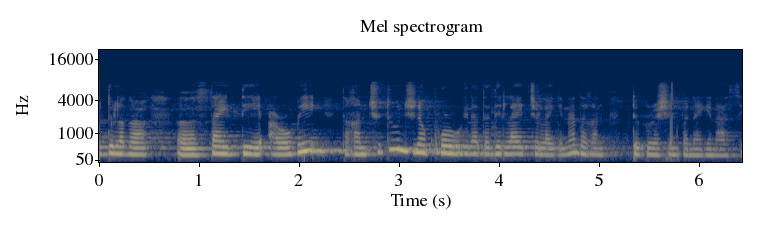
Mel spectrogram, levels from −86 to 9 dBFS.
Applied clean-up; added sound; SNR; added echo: none; none; none; none.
